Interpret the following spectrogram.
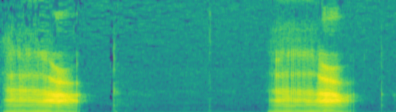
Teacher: you're blocking the middle of your throat when you say the ah, ah. Some people can't actually do that, so just try your best. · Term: ayn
